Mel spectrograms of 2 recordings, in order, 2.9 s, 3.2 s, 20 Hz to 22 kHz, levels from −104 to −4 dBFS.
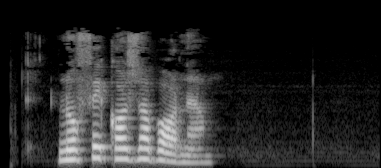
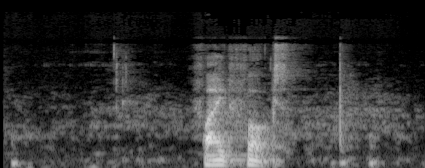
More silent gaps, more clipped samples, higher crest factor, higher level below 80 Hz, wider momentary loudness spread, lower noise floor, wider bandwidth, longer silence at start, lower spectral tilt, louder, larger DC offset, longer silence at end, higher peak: neither; neither; about the same, 20 dB vs 24 dB; second, -82 dBFS vs -62 dBFS; second, 12 LU vs 25 LU; first, -78 dBFS vs -59 dBFS; first, 10.5 kHz vs 9.4 kHz; first, 0.45 s vs 0.1 s; about the same, -5 dB/octave vs -6 dB/octave; about the same, -25 LUFS vs -26 LUFS; neither; first, 1.3 s vs 0.35 s; about the same, -8 dBFS vs -6 dBFS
